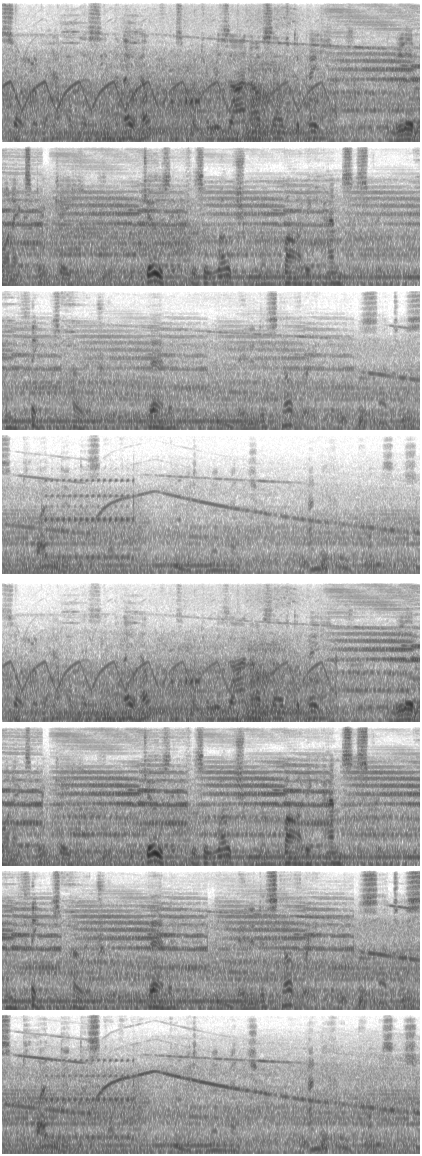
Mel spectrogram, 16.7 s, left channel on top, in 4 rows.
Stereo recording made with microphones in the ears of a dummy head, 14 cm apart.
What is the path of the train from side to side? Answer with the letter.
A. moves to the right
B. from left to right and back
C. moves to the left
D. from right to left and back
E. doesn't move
A.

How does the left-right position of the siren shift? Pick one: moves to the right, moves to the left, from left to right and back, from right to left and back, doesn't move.
moves to the right.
